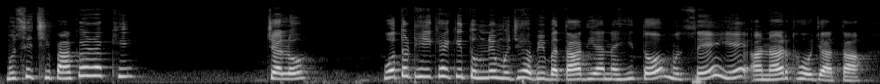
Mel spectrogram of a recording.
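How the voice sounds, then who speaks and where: Woman, teacher, slow careful delivery, story reading, acts out lines then explains. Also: high voice, darkish tone. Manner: reads dialogue with feeling, then retells it in simple words. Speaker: school teacher. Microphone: online class recording.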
